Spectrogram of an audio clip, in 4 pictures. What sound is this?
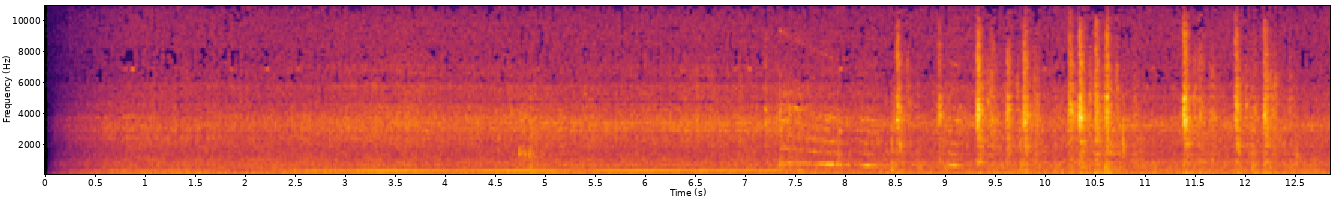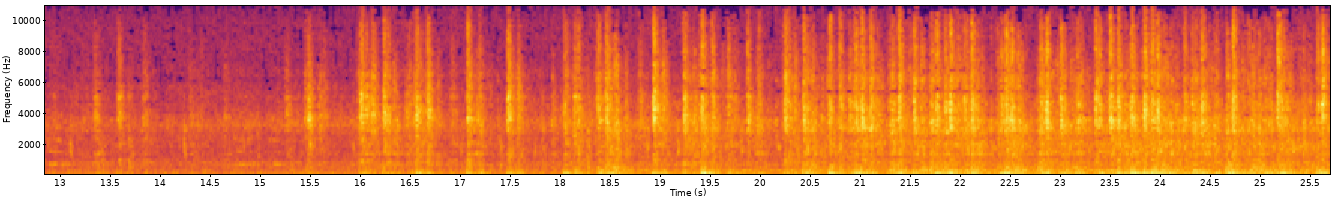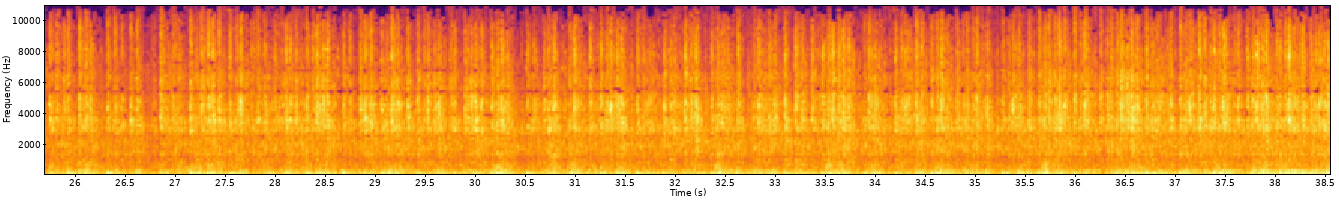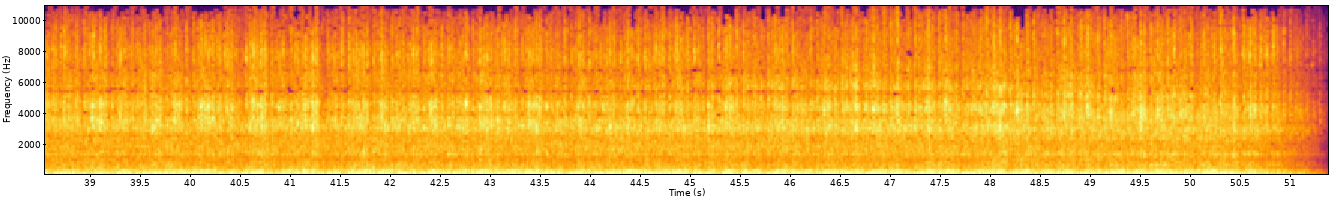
P-47 Thunderbolt Startup
This is the sound of a cold Replublic P-47D Thunderbolt starting up its massive Pratt & Whitney R-2800 Double Wasp engine.
R2800, Thunderbolt, Double-Wasp, WWII, startup, Pratt-and-Whitney, P-47, engine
